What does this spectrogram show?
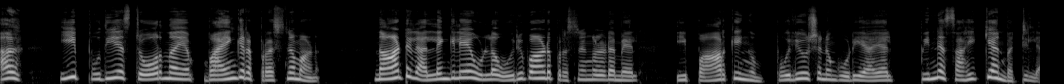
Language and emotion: Malayalam, disgusted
